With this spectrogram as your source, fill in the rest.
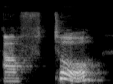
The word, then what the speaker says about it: αυτό: But if it is as in afto, followed with a T, it will become an F sound. So afto, this, afto.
